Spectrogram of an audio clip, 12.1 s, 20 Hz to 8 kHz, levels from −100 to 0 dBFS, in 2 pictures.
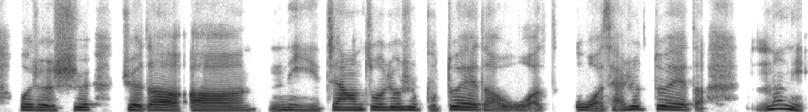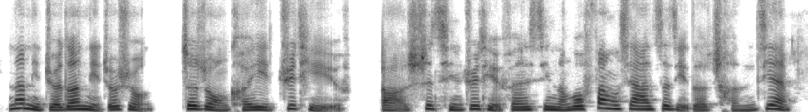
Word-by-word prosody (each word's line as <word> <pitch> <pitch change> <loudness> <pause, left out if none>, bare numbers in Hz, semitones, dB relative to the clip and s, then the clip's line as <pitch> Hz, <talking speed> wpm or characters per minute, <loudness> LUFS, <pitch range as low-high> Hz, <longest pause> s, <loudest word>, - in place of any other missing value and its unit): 或 200 -2 +3
者 180 -3 +1
是 195 +4 +1 0.2
觉 180 -2 +4
得， 185 -1 +6
呃， 170 -1 +5 0.2
你 180 -4 -4
这 210 - -1
样 200 0 +3
做 205 0 +2
就 205 0 +3
是 205 -1 +2
不 195 -4 -9
对 215 +1 +3
的， 175 -2 -3
我 170 - -3 0.2
我 190 -3 +1
才 175 +4 -4
是 230 +1 +3
对 220 -5 +3
的。 - - -8 0.5
那 275 +2 +2
你 215 -9 0
那 305 +4 +1
你 240 -7 +3
觉 190 -1 0
得 230 +4 +3
你 215 -7 +1
就 225 - -1
是 230 -1 -3
这 - - +1
种 240 - -13 0.2
这 255 - +4
种 195 -7 -1
可 195 - -3
以 205 -1 +1
具 275 +7 -4
体， 275 - -6 0.3
呃， - - -2
事 270 - -2
情 205 -5 -3
具 255 - 0
体 215 -6 -2
分 205 0 -1
析， 215 +1 -3
能 195 -1 0
够 235 +1 +3
放 290 +2 +1
下 245 -3 +1
自 240 +2 +1
己 195 - -5
的 - - -5
成 165 +1 -8
见， 235 0 +1
205 Hz, 265 characters per minute, -21 LUFS, 185-230 Hz, 0.5 s, 得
